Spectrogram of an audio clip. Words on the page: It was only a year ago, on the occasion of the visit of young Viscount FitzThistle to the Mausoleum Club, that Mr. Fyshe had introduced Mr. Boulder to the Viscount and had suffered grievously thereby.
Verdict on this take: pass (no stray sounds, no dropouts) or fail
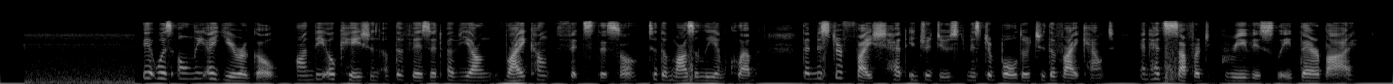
pass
